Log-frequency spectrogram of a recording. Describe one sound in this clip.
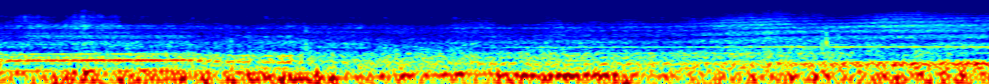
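A jet plane roars overhead with a steady, rushing engine rumble.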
